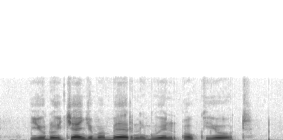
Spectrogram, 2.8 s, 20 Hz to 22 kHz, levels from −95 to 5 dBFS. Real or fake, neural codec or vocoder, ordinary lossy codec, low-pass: fake; vocoder, 22.05 kHz, 80 mel bands, WaveNeXt; none; 9.9 kHz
